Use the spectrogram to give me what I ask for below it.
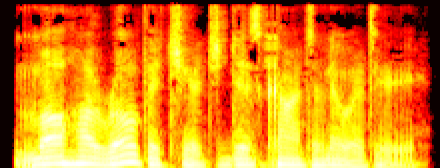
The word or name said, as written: Mohorovicic discontinuity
